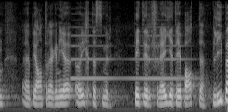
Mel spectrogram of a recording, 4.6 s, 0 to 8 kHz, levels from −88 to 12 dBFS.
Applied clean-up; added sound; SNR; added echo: none; Wind instrument, woodwind instrument; 15 dB; none.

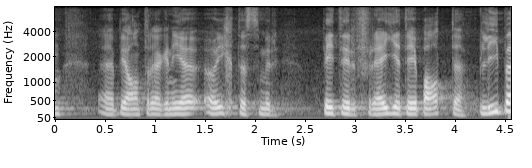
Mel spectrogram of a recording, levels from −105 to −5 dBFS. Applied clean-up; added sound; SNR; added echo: none; none; none; none.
